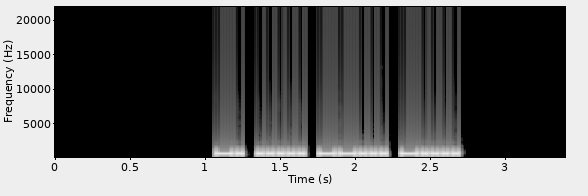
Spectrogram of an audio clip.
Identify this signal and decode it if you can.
Morse code, heard as a keyed tone, about 34 wpm, 700 Hz. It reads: N576
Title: Common Cut Numbers - 4-Digit 35wpm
